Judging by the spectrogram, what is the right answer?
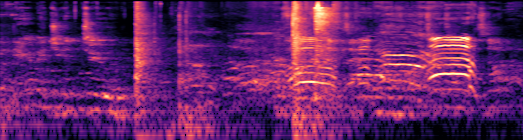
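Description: Combat robot Tail Spin slams into Performance Anxiety, an SSP kit bot, in an arena fight: a series of sharp metallic bangs and crashes with scraping and whirring between, under an excited announcer's commentary.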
